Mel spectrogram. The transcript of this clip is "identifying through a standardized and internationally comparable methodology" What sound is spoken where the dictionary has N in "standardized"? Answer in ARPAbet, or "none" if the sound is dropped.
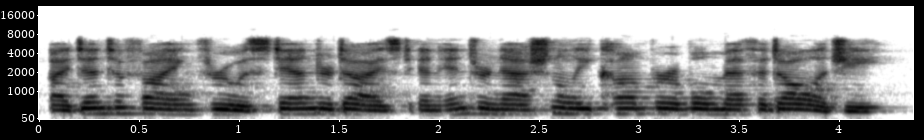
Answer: N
